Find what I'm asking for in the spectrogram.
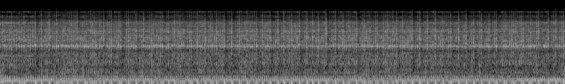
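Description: A rebuilt chainsaw engine running steadily during a heat-cycle break-in, a buzzy, rapidly pulsing two-stroke drone that stays even and close throughout, with no talking.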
